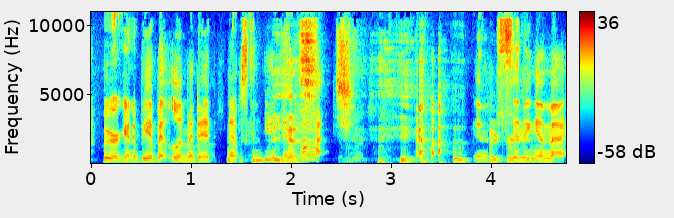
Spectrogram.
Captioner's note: chuckles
